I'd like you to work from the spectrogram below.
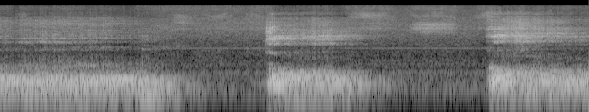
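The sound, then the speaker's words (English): A deep, rumbling alligator growl comes in three long, loud bursts, each a low guttural rasp that drops away into a brief quieter lull before the next one starts. “This alligator, low frequency, really low.”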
